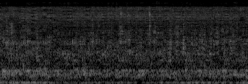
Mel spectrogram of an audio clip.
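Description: Water runs steadily from a tap while a soapy sponge scrubs a part of a Tribest Slowstar slow juicer, a faint, even wash of flowing water with no talk.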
